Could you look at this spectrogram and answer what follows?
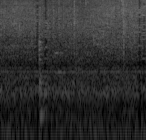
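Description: Mushrooms, peppers and onions sizzle steadily in a hot pan, with a dense continuous frying hiss and occasional scraping stirs, close and with no talking.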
